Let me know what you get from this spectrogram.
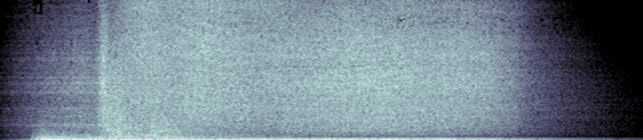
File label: Processed Air, Scifi, Discharge; Science, Fiction; Spacecraft Sound Effects; BlastWave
